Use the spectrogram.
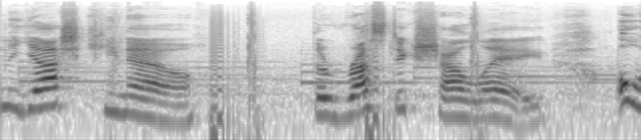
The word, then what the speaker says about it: chalet: Because it's French, so it's CH, a chalet.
